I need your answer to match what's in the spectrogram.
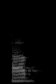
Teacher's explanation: یا در تلفظ حرف ف اف میبینیم که هوا جریان داره، اما در تلفظ بعضی از حروف، مثلا در تلفظ حرف با، میبینیم که جریان هوا به اون صورت نیست، یعنی نمیتونیم صدای حرف ب رو ما بکشیم، اب قطع میشه، یعنی لبها وقتی روی هم میاد قطع میکنه صدا رو، اب، تا وقتی که لبها کنده بشه.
